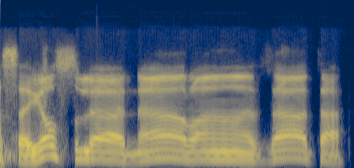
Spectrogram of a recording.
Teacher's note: دو سیٹی والے حروف آگے اکٹھے، لیکن ایک کو باریک پڑھنا ہے اور ایک کو موٹا پڑھنا ہے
